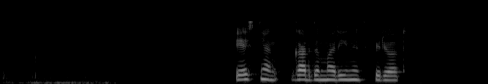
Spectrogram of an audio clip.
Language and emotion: Russian, neutral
